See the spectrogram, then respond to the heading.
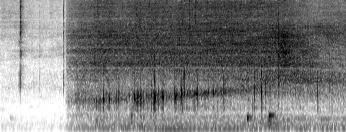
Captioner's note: loud fizzing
